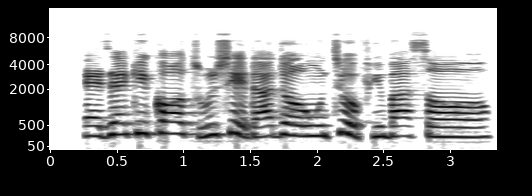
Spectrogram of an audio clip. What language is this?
Yoruba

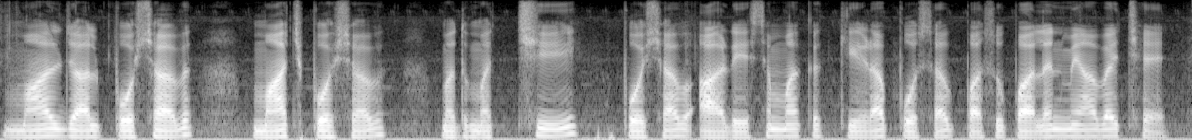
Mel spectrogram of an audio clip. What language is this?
Maithili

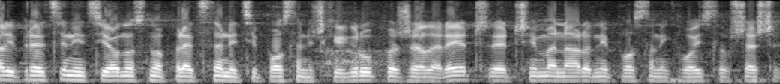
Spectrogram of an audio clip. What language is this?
Serbian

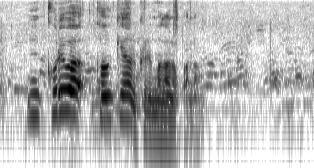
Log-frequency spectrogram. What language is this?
Japanese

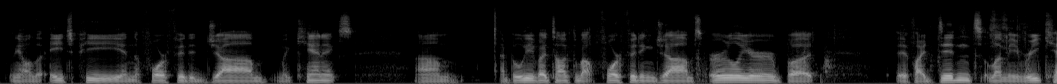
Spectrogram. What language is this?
English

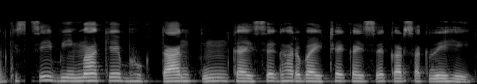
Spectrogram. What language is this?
Magahi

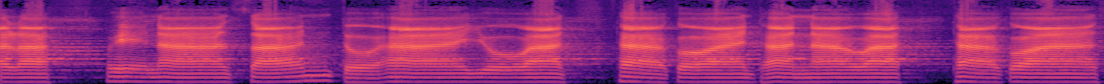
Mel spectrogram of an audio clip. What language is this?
Thai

